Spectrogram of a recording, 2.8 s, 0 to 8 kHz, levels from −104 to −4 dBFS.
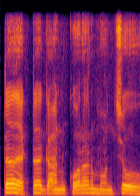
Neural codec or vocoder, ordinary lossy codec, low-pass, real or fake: none; none; 7.2 kHz; real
